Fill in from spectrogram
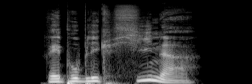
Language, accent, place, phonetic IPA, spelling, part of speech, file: German, Germany, Berlin, [ʁepuˈbliːk ˈçiːnaː], Republik China, phrase, De-Republik China.ogg
- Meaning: Republic of China (official name of Taiwan: a partly-recognized country in East Asia; the rump state left over from the Republic of China on the mainland after 1949)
